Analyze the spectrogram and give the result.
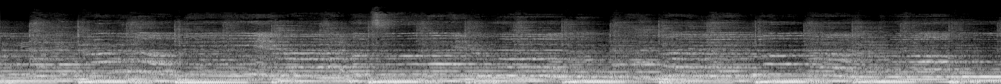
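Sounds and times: sustained bass notes: 0.0s - 10.0s
woman singing gospel song: 0.7s - 10.0s.

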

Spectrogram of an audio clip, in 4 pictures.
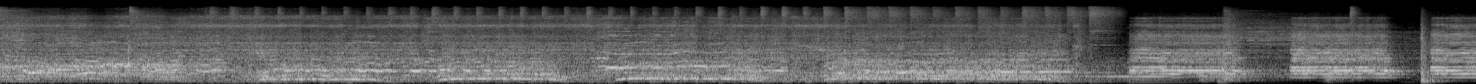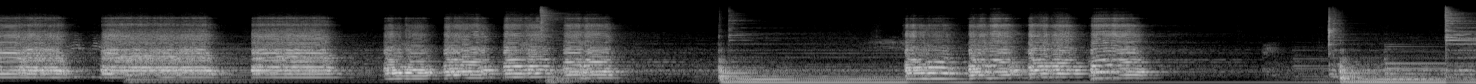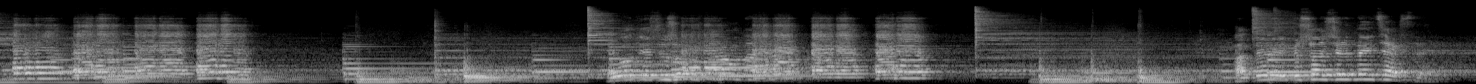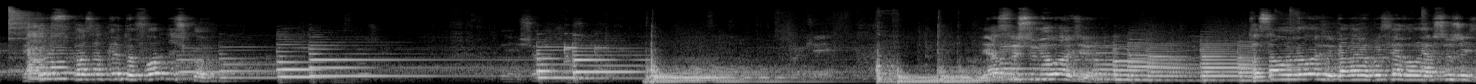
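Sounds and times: live band with saxophone: 0.0s - 21.2s, 23.3s - 27.3s, 29.3s - 33.3s, 34.8s - 39.3s.

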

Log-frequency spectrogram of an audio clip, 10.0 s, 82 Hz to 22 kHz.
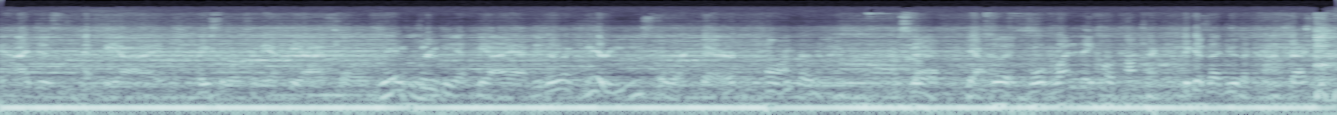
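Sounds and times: loud low hum: 0.0s - 10.0s
muffled man talking: 0.0s - 10.0s.

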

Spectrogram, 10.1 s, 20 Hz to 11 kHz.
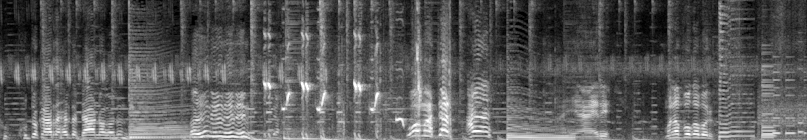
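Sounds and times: background music: 0.0s - 10.0s
short high chirps: 3.3s - 5.2s.

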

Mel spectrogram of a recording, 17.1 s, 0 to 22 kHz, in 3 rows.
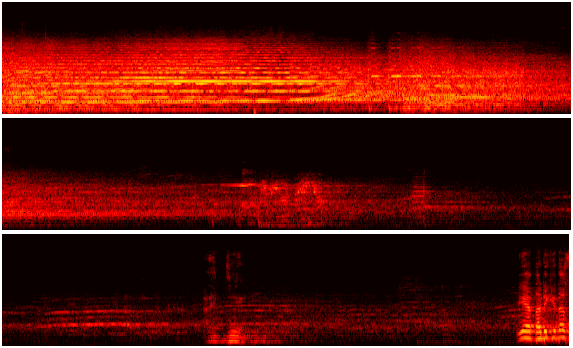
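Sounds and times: electric guitar chord ringing: 0.0s - 8.1s
rising guitar slide: 0.0s - 8.5s.

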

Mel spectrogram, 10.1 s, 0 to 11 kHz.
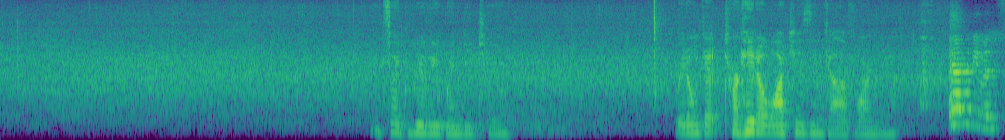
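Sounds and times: heavy rain pouring: 0.0s - 9.9s.

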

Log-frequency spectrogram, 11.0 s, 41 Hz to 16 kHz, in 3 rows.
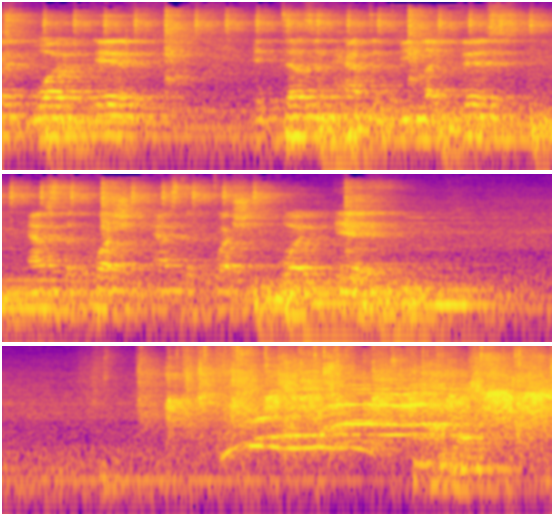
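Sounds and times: audience applauding and cheering: 8.2s - 11.0s
person whooping: 8.8s - 10.6s.

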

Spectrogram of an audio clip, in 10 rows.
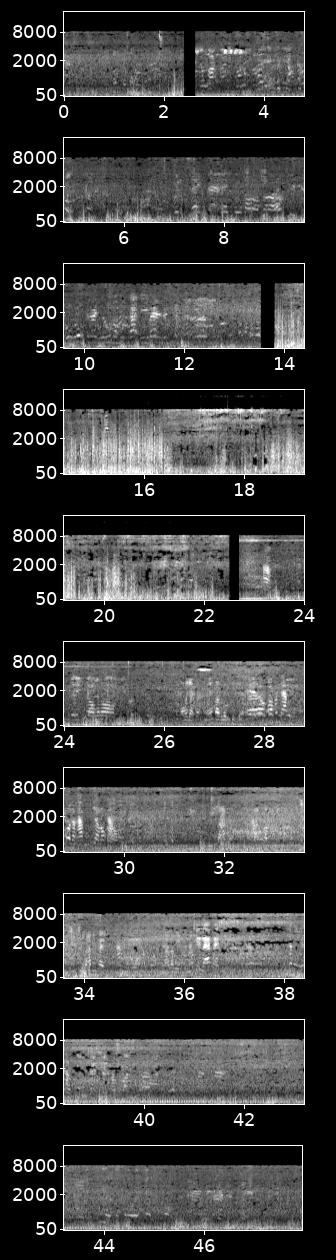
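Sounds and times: wind buffeting microphone: 0.0s - 2.4s, 3.8s - 47.9s
traffic rumbling: 0.0s - 47.9s
truck going past: 30.0s - 43.9s.

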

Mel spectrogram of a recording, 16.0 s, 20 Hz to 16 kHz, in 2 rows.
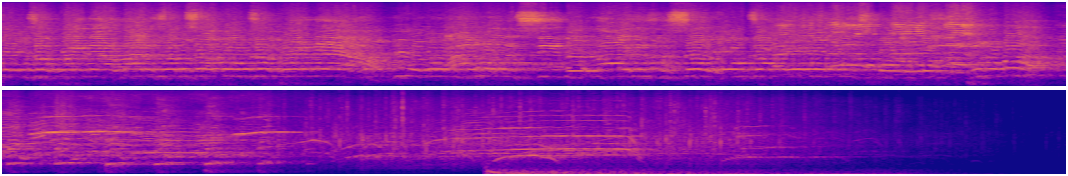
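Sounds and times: crowd cheering: 2.8s - 15.4s
deep bass hit: 11.6s - 15.2s.

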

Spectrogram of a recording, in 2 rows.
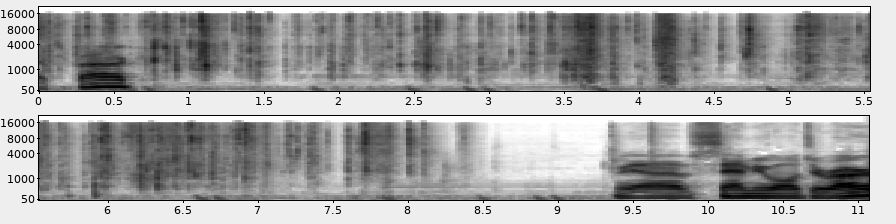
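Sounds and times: foil wrapper crinkling: 0.0s - 8.5s
wrapper tearing: 0.0s - 8.5s.

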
